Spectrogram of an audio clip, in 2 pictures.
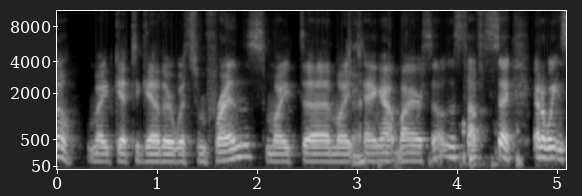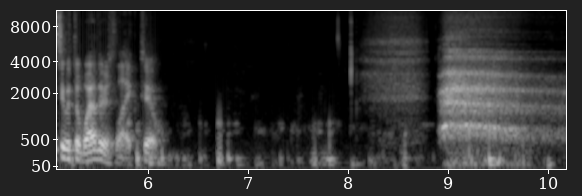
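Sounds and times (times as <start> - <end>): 
speech: 0.0 - 6.3, 9.0 - 9.6
heavy breathing: 8.1 - 10.1.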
